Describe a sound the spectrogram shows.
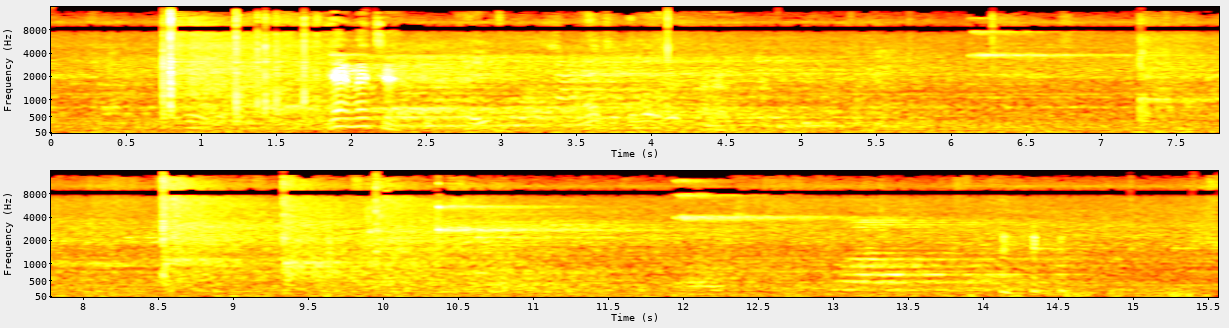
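Young men call out and talk in a large echoing hall.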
